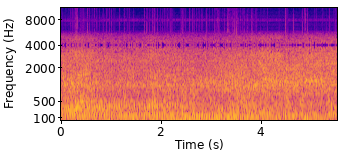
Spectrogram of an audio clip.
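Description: Rusi Bantul motorcycle's engine running while riding, heard with heavy wind noise on an action camera's built-in microphone: a loud, steady low drone.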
